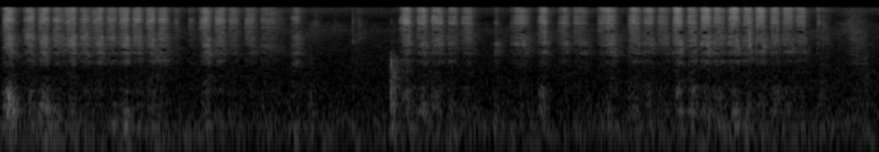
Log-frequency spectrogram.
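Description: A colored pencil, held by fingers with long red nails, rubs in small scratching strokes across a flat, thin paper coloring page lying on a table. The sound is a quiet, dry, bright scratching made of rapid, uneven strokes. It thins out briefly near the middle, then picks up again and continues to the end.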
